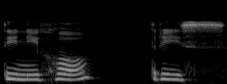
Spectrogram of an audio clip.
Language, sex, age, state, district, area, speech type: Assamese, female, 18-30, Assam, Sonitpur, rural, spontaneous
